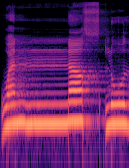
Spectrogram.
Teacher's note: Alif lamnya dinamakan dengan alif lam syamsiyah karena alif lam menghadapi huruf syamsiyah yaitu nun, maka alif lam tidak dibaca ya. Nunnya gunnah musyaddadah karena nun bertasydid, cara bacanya didengungkan.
